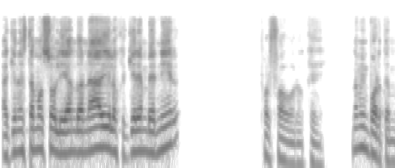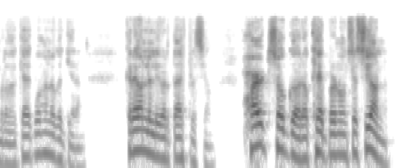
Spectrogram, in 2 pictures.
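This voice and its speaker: A man's voice: mid-range voice, normal speed, a little mellow, no echo, studio quality. Man teaching English over Spanish. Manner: explains in Spanish, sings and drills English lyrics; irritated, scolding a heckler. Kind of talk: online English class.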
